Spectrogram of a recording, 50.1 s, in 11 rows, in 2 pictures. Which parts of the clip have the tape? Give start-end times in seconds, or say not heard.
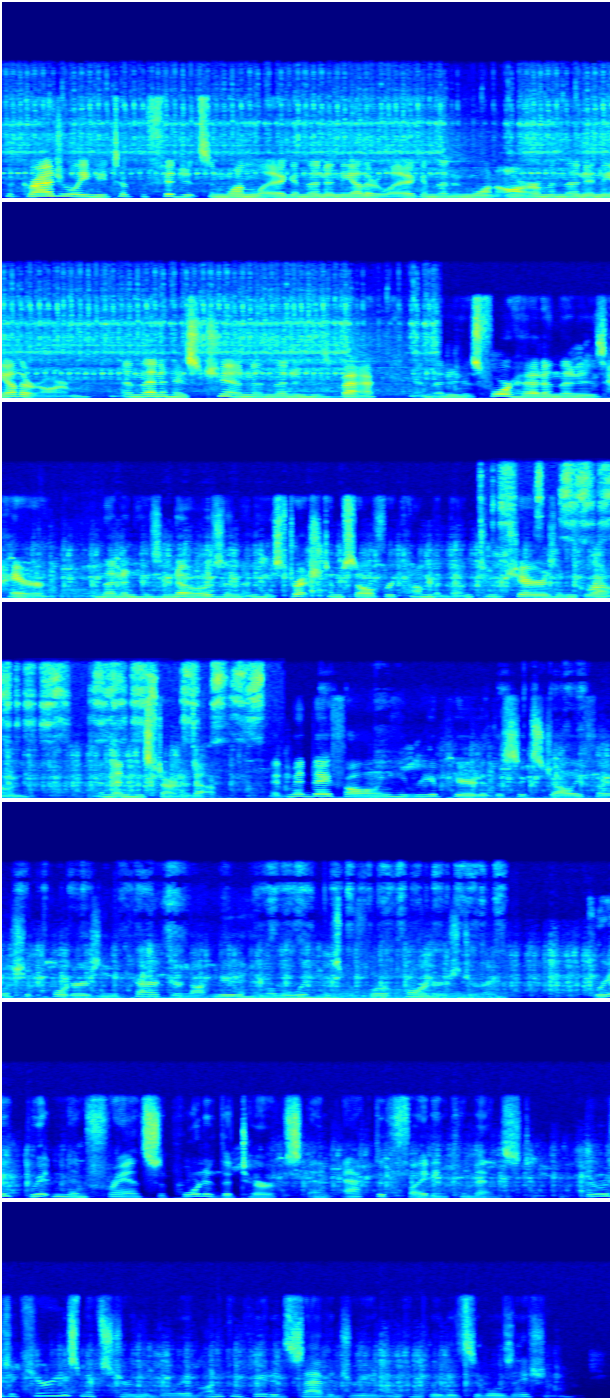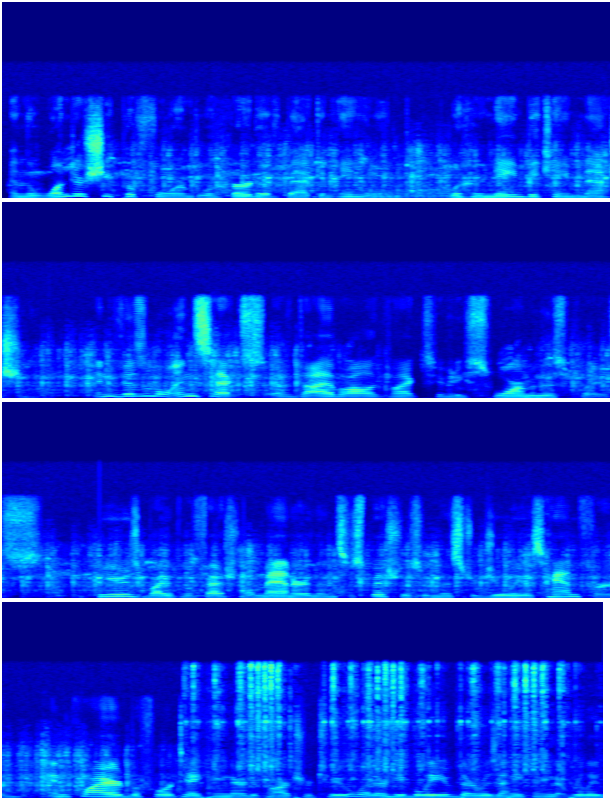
9.1-10.1, 20.6-22.1, 34.5-35.5.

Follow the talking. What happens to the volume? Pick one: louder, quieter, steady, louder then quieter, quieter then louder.
quieter.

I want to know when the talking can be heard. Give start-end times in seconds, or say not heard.
0.0-50.0.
